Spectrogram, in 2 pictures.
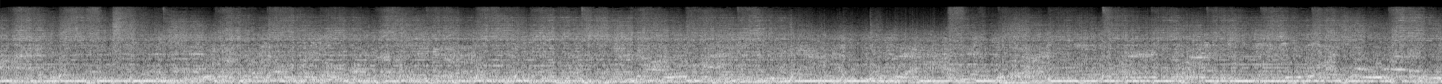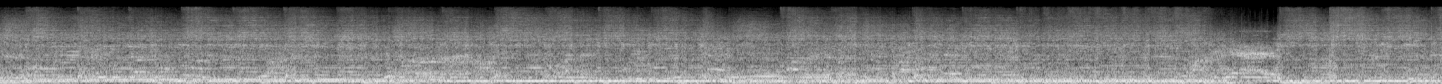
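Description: Live rock band playing loud, with distorted electric guitars and a drum kit driving steadily, and some singing over them.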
